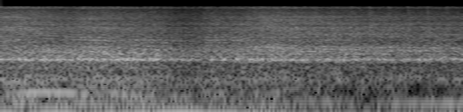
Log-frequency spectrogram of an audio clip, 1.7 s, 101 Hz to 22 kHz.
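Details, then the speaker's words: T120SS injection car revving with a thin, steady, flute-like whistle heard on throttle. A dented oil pan presses against the oil pump pickup, which whistles as oil is drawn up. "suaranya suaranya seperti suling Oke Bro jadi suaranya itu berasal dari bawah yaitu dari pancit poli ini yang penyok"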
